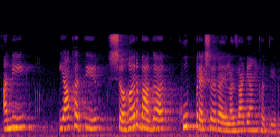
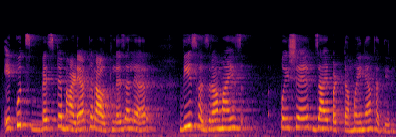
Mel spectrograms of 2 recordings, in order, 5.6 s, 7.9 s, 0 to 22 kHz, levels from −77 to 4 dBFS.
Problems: constant background noise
